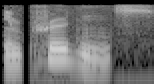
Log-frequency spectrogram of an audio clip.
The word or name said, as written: imprudence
